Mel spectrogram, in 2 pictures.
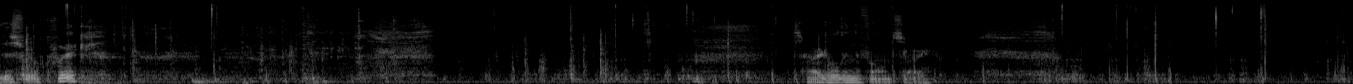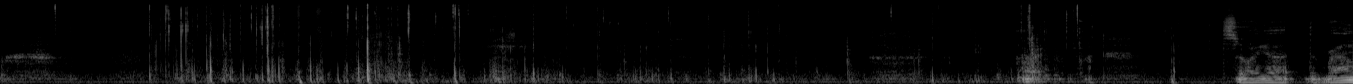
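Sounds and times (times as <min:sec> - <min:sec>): handling noise: 0:00.0 - 0:08.0
wires clicking and crackling: 0:00.0 - 0:09.6, 0:10.4 - 0:25.9.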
